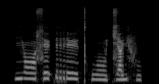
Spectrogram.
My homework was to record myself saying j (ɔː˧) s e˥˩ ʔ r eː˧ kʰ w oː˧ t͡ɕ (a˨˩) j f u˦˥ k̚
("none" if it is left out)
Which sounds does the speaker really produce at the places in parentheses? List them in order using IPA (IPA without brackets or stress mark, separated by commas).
ɔː˧, a˥˩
